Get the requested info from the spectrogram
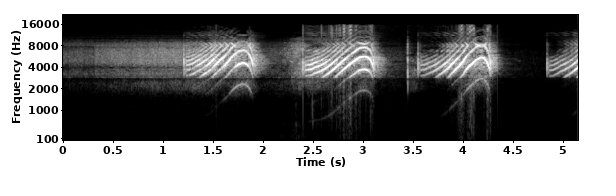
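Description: A wood duck gives four shrill, squealing whistles, each rising steeply then dropping away, repeated about once a second with short pauses.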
